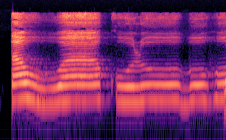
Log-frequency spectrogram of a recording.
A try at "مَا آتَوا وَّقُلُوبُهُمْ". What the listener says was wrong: Wanya jangan panjang.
